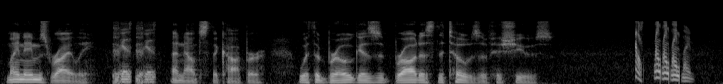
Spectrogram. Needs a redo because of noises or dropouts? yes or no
yes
